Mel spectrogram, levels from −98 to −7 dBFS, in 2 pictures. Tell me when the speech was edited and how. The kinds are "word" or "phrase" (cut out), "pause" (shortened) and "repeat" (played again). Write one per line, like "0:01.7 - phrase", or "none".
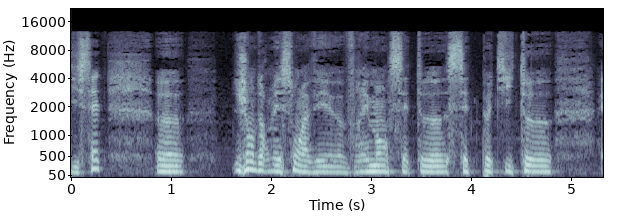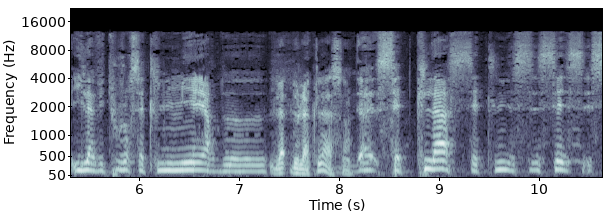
none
